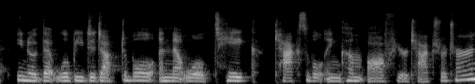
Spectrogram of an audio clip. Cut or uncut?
uncut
